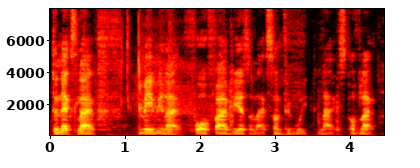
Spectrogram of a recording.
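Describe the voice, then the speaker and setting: A man's voice: low-pitched, normal speed, sharp tone, slightly rough. A young man with a London roadman accent, debating football casually in slang peppered with "bro", "man" and "yeah". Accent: London, urban street slang (roadman).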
